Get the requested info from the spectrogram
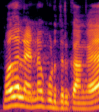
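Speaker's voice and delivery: ordinary talk, nothing marked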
